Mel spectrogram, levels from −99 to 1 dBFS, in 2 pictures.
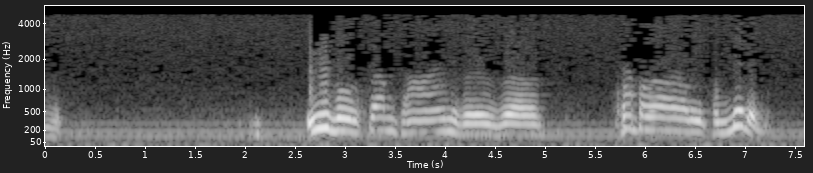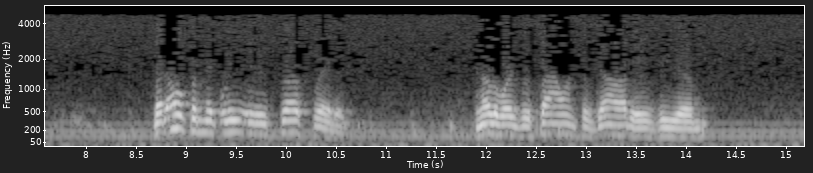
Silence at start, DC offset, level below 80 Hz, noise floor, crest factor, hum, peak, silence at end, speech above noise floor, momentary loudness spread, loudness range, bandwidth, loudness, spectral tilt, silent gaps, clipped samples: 0 s; under 0.1%; -56 dBFS; -42 dBFS; 16 dB; 60 Hz at -45 dBFS; -6 dBFS; 0 s; 23 dB; 24 LU; 5 LU; 4.8 kHz; -20 LUFS; -13 dB/octave; none; under 0.1%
